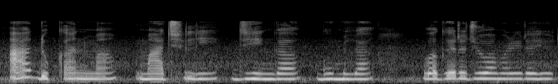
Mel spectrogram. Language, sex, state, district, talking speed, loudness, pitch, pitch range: Gujarati, female, Gujarat, Valsad, 120 wpm, -20 LUFS, 255 Hz, 250-265 Hz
